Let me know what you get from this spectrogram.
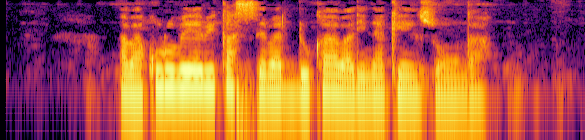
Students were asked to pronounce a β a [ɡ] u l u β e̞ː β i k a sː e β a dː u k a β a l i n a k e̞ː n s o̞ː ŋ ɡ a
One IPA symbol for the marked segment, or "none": k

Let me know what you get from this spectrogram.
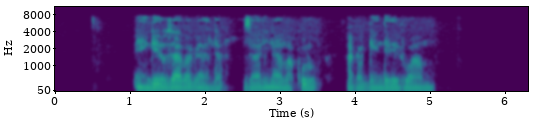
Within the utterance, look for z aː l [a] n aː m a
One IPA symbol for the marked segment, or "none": i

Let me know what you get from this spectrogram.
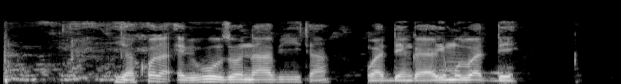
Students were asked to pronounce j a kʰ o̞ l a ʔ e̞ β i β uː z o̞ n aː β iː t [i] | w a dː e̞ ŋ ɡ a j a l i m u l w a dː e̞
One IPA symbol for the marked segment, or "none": a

